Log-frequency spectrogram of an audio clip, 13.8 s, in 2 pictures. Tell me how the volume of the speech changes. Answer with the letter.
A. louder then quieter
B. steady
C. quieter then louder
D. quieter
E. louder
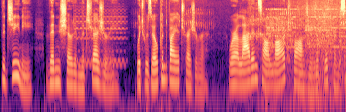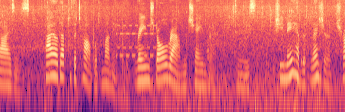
B.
